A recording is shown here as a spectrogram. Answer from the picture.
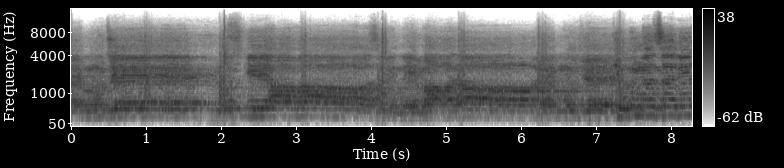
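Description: A noha, an Urdu Shia mourning elegy, chanted in a slow lamenting melody with long drawn-out notes.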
